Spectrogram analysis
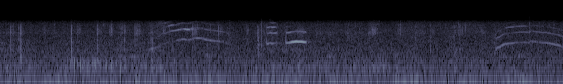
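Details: A two-week-old kitten taking its first steps utters a quick cluster of thin, bowed mews, then one more drawn-out arched cry near the end, over quiet background hiss.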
